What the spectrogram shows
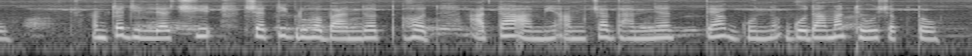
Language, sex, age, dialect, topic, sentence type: Marathi, female, 18-24, Southern Konkan, agriculture, statement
